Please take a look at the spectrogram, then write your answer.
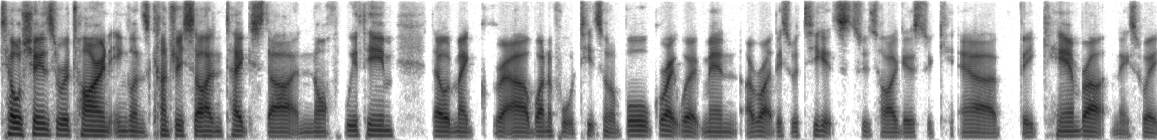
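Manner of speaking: usual speaking voice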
